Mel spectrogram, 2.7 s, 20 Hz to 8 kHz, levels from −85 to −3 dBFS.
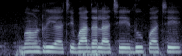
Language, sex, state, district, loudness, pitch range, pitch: Halbi, female, Chhattisgarh, Bastar, -32 LUFS, 180-190 Hz, 185 Hz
